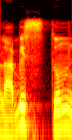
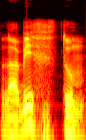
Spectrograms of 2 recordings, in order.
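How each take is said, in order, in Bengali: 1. মাঝের ব্যঞ্জনটি সাধারণ 's' উচ্চারণ। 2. মাঝের ব্যঞ্জনটি জিভ-চাপা 'th' উচ্চারণ। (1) "লাবিসতুম যেন না হয়ে যায়, সিন যেন না হয়" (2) "সা জিব্বার আগা দিয়ে বলবেন"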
